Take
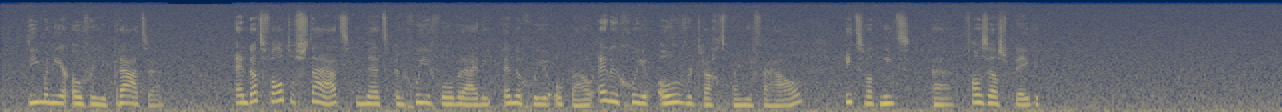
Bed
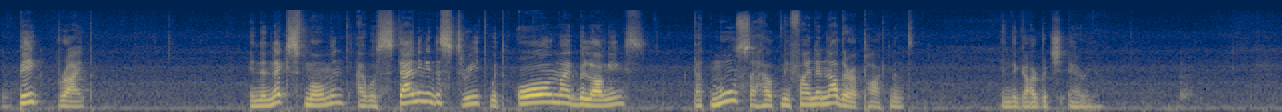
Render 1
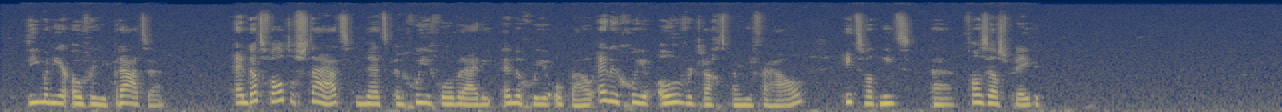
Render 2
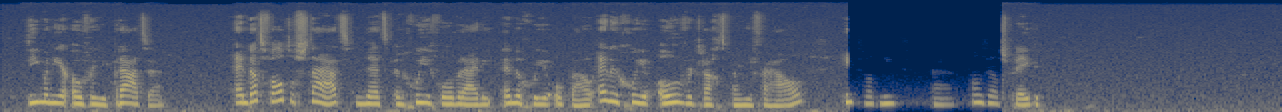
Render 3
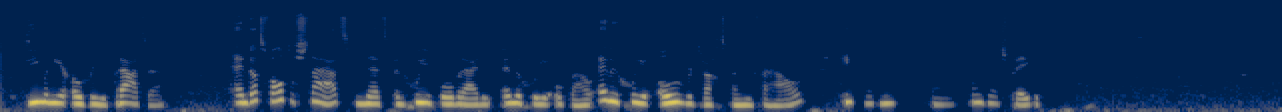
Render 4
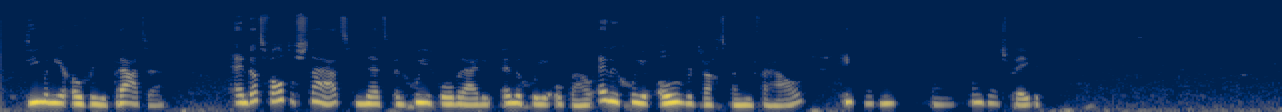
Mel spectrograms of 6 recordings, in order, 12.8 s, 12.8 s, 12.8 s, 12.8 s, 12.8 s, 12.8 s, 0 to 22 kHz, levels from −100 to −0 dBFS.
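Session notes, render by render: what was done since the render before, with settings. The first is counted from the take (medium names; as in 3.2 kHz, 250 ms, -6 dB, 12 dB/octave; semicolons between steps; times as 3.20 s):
noise print and reduce 11 dB
8.47–10.01 s: ladder band-pass 280 Hz, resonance 50%
upward compressor, threshold -27 dBFS; spectral contrast expander 2.5:1
trim +5.5 dB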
